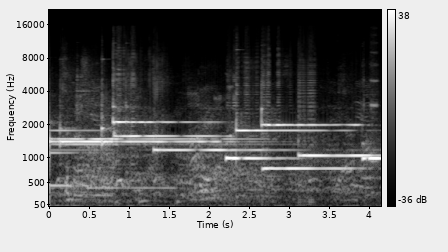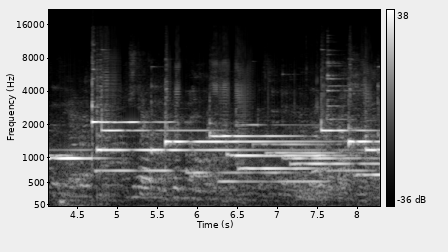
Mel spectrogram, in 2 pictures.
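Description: A group ringing hand chimes together in a slow tune: clear, sustained bell-like tones that overlap and ring on, a new note sounding about every half second in phrases that step downward.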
